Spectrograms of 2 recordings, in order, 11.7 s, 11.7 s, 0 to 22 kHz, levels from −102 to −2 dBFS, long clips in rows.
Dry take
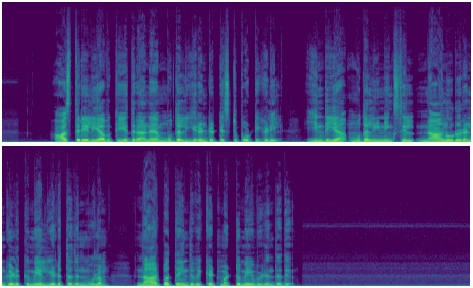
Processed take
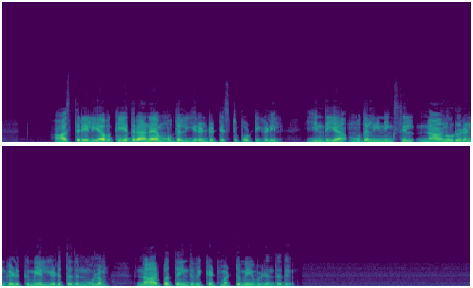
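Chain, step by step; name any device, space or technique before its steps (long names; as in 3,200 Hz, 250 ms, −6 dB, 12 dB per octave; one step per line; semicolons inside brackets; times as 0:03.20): kitchen radio (loudspeaker in its box 180–3,500 Hz, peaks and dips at 180 Hz −6 dB, 640 Hz +9 dB, 1,400 Hz −6 dB, 2,100 Hz +8 dB)
0:01.25–0:02.08: octave-band graphic EQ 125/500/1,000/4,000 Hz −4/+7/+10/+6 dB
level −7 dB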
